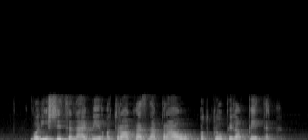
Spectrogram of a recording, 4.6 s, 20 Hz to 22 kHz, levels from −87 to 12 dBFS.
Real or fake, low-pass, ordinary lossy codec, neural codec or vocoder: real; 7.2 kHz; none; none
